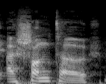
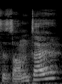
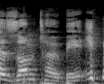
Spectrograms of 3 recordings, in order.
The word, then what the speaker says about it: Azonto: It's Azonto, bitch. Azonto, bitch. – Not a shunt.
